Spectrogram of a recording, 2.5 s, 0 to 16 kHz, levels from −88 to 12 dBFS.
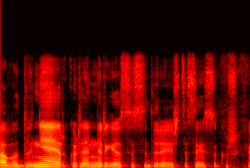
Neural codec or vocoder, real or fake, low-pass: none; real; 10.8 kHz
